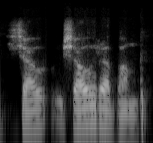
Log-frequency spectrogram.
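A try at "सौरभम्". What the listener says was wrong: Saurabam, not Shau. Saurabam.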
